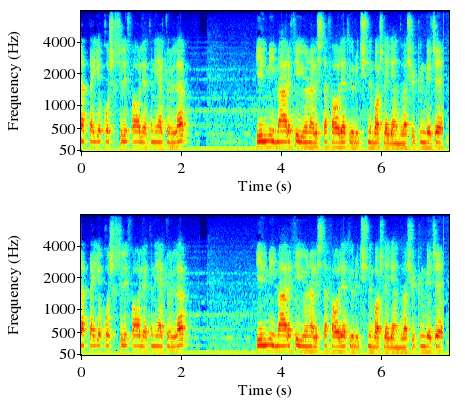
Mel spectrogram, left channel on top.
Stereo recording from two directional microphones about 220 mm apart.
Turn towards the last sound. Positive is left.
turn(degrees=15)  # may be behind; listen again after turning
